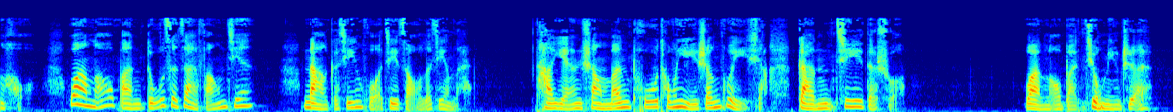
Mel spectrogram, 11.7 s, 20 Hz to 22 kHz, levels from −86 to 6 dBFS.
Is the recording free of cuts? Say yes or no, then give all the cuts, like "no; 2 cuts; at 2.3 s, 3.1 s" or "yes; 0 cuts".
yes; 0 cuts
